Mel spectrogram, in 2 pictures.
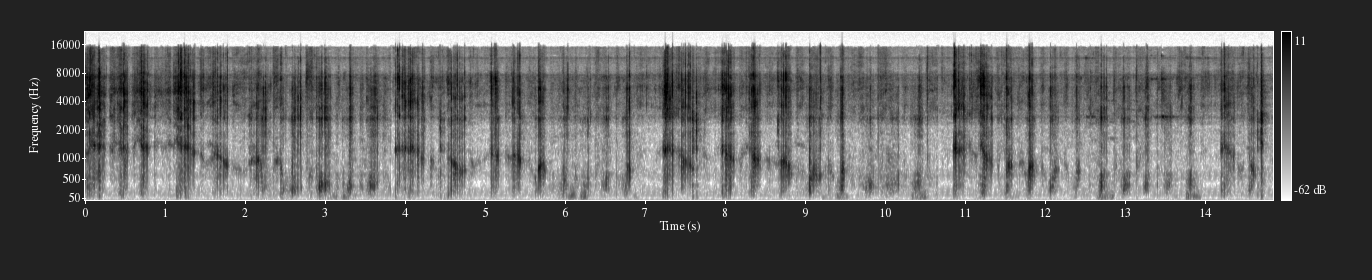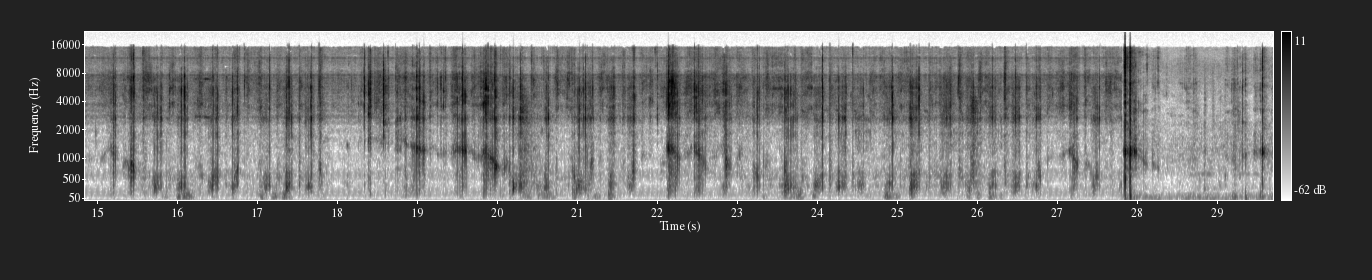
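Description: Close-miked biting and chewing of baked clay pipes, with many sharp, dense crunches as the clay cracks between the teeth. Near the end the crunching breaks off suddenly, and a few more bites follow after a short pause.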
